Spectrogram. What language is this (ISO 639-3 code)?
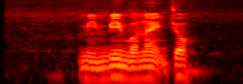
mcf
